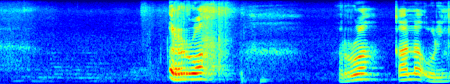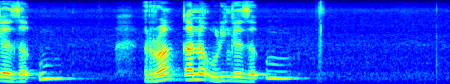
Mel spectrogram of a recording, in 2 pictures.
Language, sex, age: Venda, male, 20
